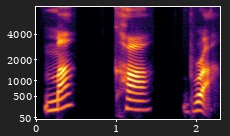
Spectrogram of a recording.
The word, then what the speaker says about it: macabre: The stress is on the second syllable, ka. Say it with me. Ma-ka-bra. It's like ma, and then ka as in car, and bra.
